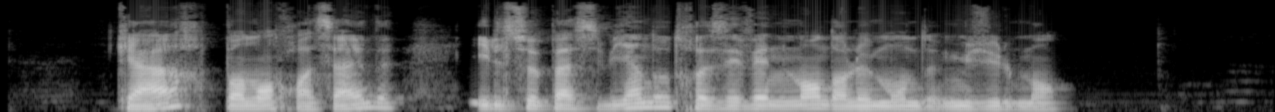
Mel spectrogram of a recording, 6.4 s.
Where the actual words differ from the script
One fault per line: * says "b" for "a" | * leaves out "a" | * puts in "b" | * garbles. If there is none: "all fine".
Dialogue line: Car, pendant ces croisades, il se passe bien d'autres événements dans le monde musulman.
* leaves out "ces"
